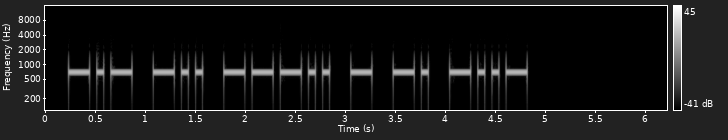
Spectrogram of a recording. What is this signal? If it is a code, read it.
Morse code, heard as a keyed tone, about 17 wpm, 700 Hz. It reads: KD8TNX
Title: USA Call Signs Repeated 3x 17wpm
